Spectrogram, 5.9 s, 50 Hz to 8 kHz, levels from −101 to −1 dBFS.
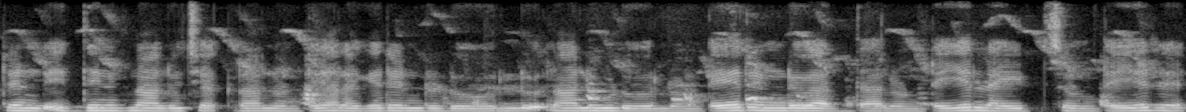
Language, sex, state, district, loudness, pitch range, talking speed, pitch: Telugu, female, Andhra Pradesh, Guntur, -25 LUFS, 170-185 Hz, 150 wpm, 175 Hz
